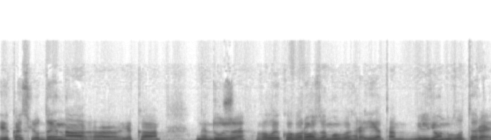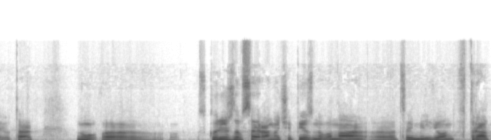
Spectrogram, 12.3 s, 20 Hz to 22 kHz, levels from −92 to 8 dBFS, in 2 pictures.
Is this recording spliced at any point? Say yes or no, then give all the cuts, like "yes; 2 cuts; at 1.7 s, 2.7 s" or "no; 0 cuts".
no; 0 cuts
